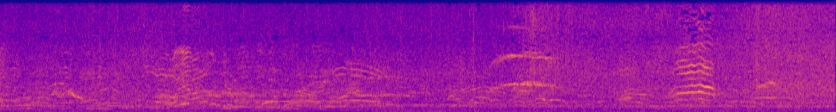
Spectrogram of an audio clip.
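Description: Waves splash in a pool.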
